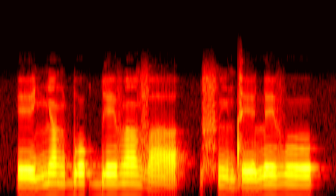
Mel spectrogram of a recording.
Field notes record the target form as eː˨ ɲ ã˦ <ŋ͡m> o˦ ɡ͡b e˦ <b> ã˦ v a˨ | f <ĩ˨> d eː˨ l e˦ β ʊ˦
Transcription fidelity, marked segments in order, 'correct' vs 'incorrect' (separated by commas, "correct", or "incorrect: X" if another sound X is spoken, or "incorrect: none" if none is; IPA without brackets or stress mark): incorrect: ɡ͡b, incorrect: β, correct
